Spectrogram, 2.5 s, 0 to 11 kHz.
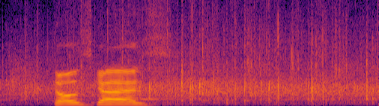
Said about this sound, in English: And I got to baptize 5 middle schoolers in the water on Friday night. So you need to cheer for them.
